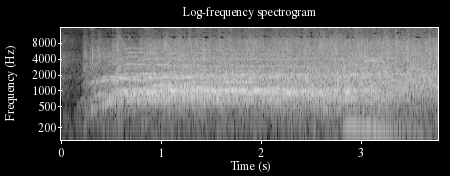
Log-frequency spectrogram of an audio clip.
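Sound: audience cheering and applause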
